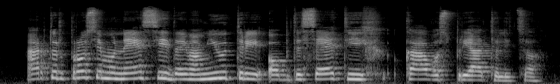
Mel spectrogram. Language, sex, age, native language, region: Slovenian, female, 30-49, Slovenian, Gorenjska region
